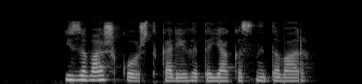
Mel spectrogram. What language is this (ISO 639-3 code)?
bel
